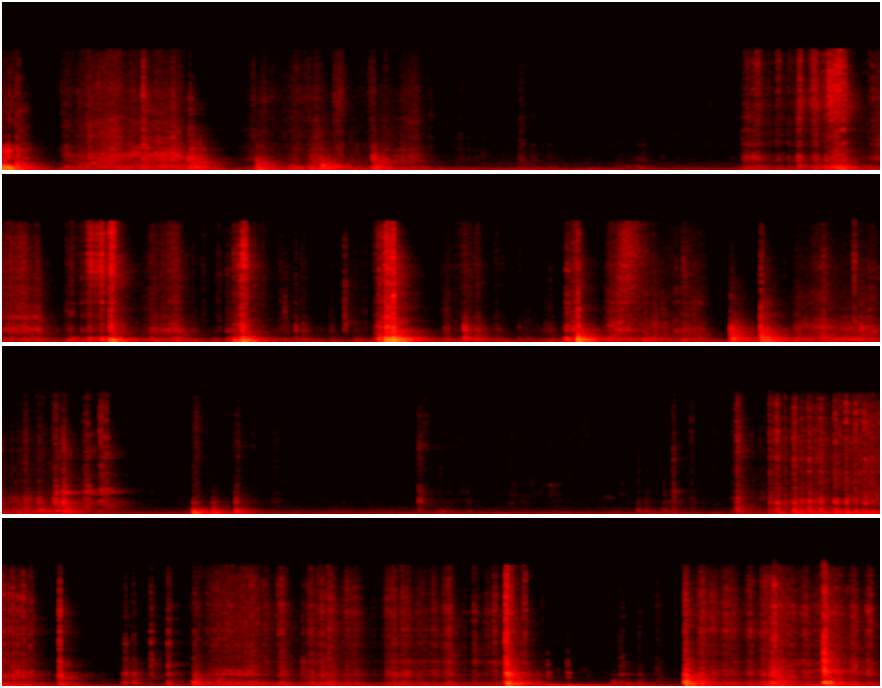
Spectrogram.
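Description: Handling of a cardboard box and a steel ruler: intermittent knocks, taps and scrapes as the box is turned and set down and the ruler is laid in place, then a box knife scoring through the cardboard along the ruler.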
